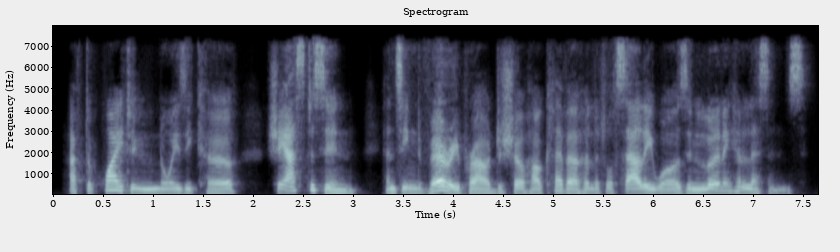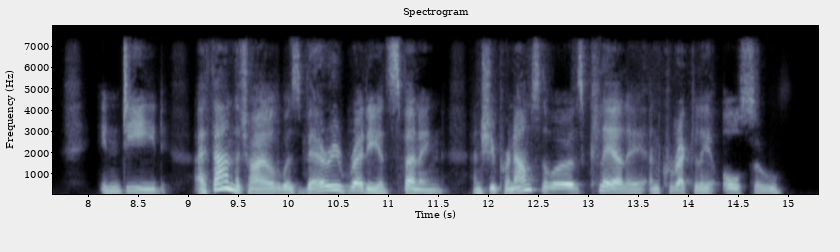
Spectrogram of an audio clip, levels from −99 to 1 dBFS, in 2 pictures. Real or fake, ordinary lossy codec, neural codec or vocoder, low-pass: fake; AAC, 48 kbps; codec, 16 kHz, 0.5 kbps, X-Codec, WavLM features, trained on Multilingual LibriSpeech; 7.2 kHz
